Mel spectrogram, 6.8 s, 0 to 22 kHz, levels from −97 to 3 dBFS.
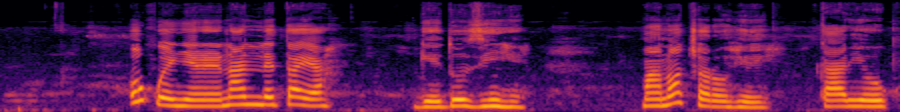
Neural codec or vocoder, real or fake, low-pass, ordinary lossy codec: none; real; 19.8 kHz; none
